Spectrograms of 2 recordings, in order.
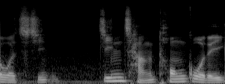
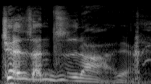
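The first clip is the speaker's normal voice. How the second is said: mock yell, loud, high, very slow and stretched; 7 semitones higher, 5 dB louder than usual. Retelling what they yelled after rolling down the car window, retelling a big shout. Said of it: "直接大吼".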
